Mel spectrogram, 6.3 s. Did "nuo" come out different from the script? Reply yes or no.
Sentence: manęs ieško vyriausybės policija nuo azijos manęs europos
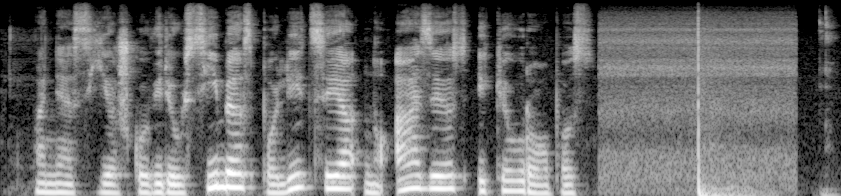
no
